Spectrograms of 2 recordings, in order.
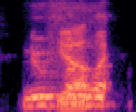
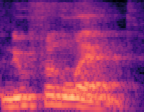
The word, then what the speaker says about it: Newfoundland: In Newfanland. Okay. It's it's like Newland. Newfoundland. That's how they pronounce it. Newfoundland.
